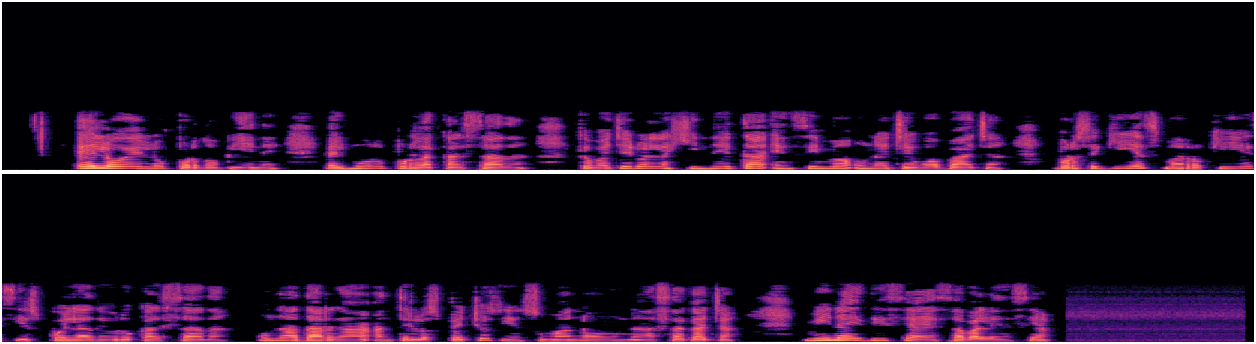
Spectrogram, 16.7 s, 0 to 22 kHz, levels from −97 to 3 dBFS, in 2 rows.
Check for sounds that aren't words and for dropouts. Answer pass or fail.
pass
